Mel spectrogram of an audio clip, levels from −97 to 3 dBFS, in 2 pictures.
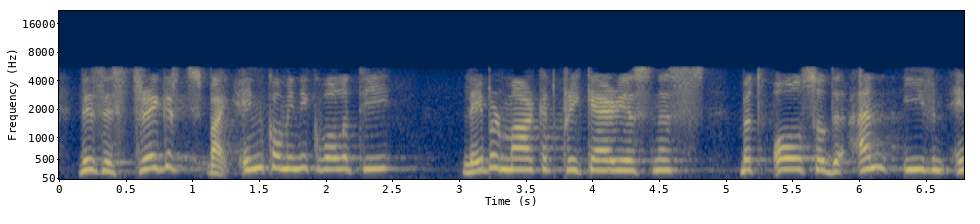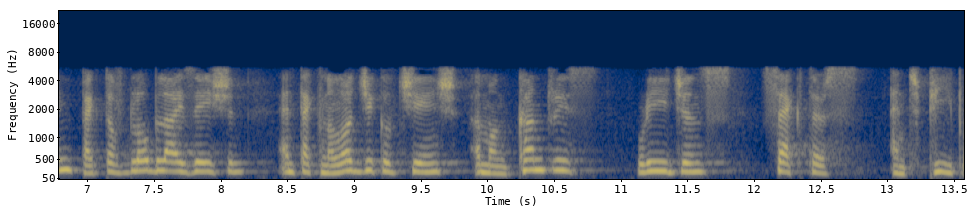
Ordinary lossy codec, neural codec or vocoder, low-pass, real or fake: none; codec, 16 kHz in and 24 kHz out, 1 kbps, XY-Tokenizer; 5.4 kHz; fake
